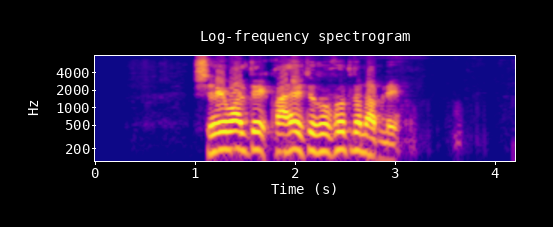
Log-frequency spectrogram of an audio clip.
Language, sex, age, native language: Icelandic, male, 70-79, Icelandic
